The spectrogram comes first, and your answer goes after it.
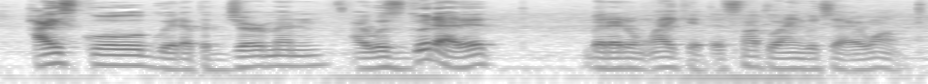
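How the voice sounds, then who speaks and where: Speaking with an Indonesian accent, a man keeps his intonation fairly even. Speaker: student. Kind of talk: casual chat. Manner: code-switching English and Indonesian.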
